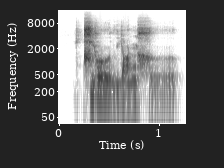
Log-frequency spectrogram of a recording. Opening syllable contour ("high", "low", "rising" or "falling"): falling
